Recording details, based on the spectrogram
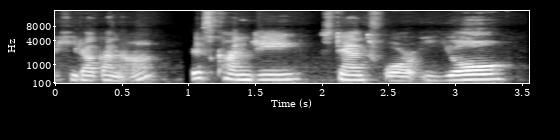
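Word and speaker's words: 曜: So if you can read hiragana, this kanji stands for yo u. It's pronounced yo. It's a long sound, yo.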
